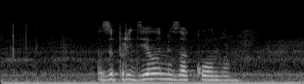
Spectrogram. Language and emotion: Russian, neutral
